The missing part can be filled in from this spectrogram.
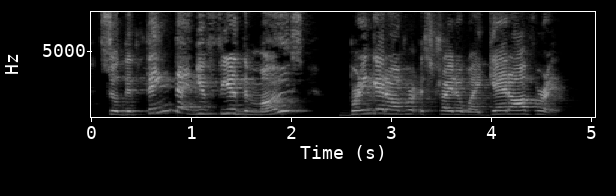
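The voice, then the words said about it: Mexican accent in English. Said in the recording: “I'm from Mexico, in case you're trying to guess the accent ... your accent is so unique ... this woman has an accent”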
